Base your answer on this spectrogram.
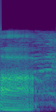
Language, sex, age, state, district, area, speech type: Maithili, male, 30-45, Bihar, Madhepura, urban, spontaneous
